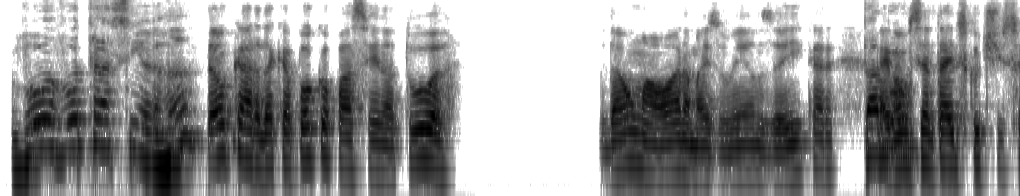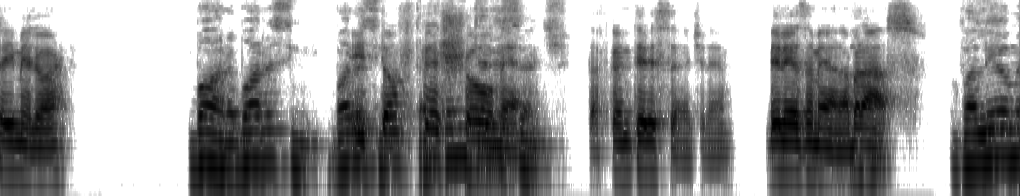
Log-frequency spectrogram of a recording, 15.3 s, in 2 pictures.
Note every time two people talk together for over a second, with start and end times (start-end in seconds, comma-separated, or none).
10.3-11.7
